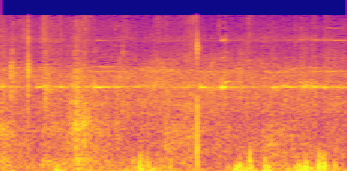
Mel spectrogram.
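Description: Horse's hooves thudding on soft sand arena footing as it is ridden past, a few dull irregular beats.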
